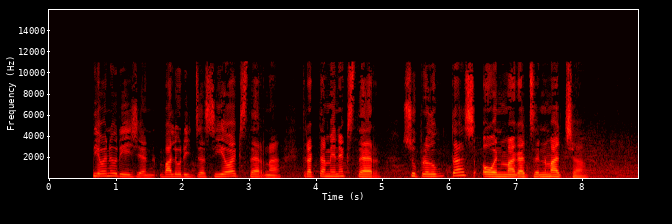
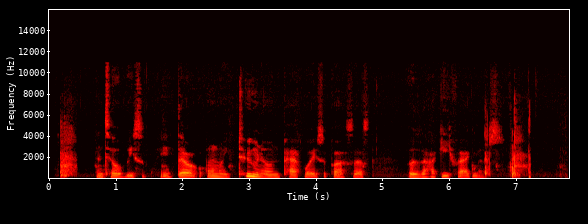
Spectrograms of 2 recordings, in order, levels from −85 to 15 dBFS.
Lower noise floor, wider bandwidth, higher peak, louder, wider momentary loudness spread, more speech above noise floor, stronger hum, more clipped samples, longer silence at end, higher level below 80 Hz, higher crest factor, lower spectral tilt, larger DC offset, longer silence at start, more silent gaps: second, -56 dBFS vs -67 dBFS; about the same, 11.5 kHz vs 11.5 kHz; about the same, -18 dBFS vs -18 dBFS; about the same, -37 LUFS vs -36 LUFS; about the same, 14 LU vs 13 LU; second, 20 dB vs 31 dB; neither; neither; second, 0 s vs 0.6 s; first, -74 dBFS vs -82 dBFS; about the same, 18 dB vs 20 dB; second, -4 dB/octave vs -6 dB/octave; neither; first, 0.65 s vs 0.15 s; neither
